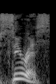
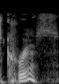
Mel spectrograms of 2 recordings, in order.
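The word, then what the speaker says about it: Cyriss: Oh, is that the real pronunciation? That is the correct pronunciation. Ah, I thought it was Chris.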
